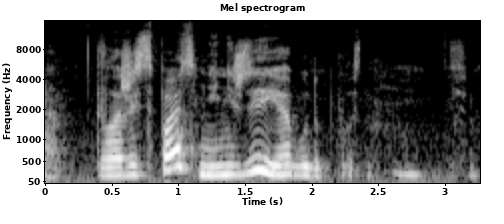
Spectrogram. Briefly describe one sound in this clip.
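A young woman speaks softly and warmly nearby.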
